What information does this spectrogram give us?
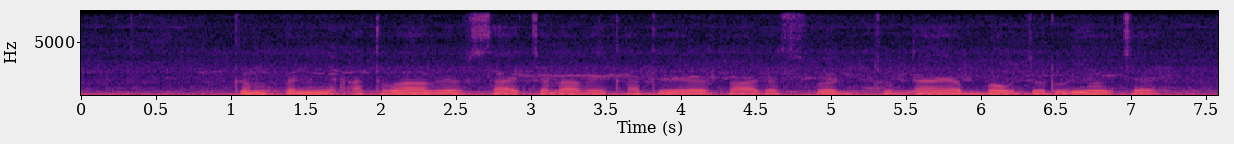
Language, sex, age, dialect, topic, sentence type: Maithili, male, 18-24, Eastern / Thethi, banking, statement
